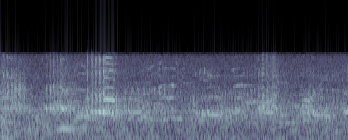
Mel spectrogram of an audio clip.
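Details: Dusk gathering of thousands of sandhill cranes in a viewing field at Jasper-Pulaski State Fish and Game Preserve, Indiana, before they fly to roost in the swamp; a dense, rolling trumpeting chorus, loudest in the first second.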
